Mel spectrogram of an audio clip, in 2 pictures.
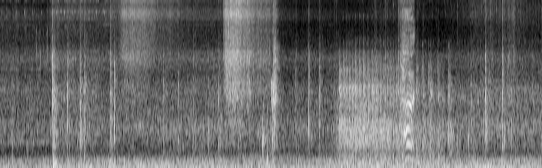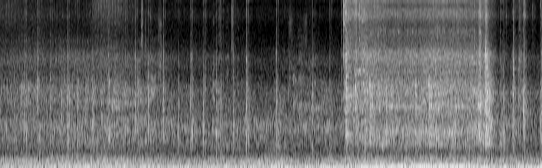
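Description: Footsteps run quickly over concrete and rubble.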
